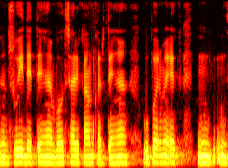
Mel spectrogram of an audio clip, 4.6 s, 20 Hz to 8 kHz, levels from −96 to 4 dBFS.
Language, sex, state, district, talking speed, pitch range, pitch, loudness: Hindi, male, Bihar, West Champaran, 155 wpm, 115-120 Hz, 115 Hz, -15 LUFS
